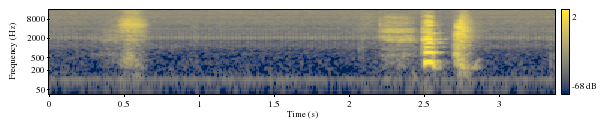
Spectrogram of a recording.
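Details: Person sniffly and sneezy all day, which they suspect is hay fever or allergies: a soft sniff, a pause, then a quick in-breath and two small stifled sneezes in a row.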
